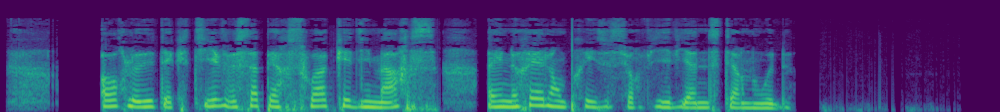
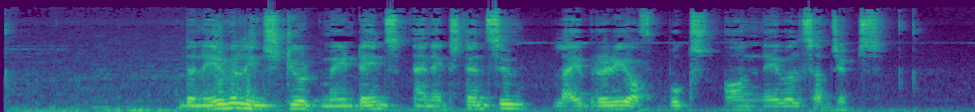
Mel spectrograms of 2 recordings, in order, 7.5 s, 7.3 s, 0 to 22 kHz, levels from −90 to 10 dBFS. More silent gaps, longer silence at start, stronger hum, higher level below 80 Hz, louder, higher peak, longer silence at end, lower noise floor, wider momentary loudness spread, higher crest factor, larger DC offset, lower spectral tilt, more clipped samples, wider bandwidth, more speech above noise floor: first, 0.45-0.74 s, 3.59-3.65 s vs none; about the same, 0.05 s vs 0.05 s; neither; about the same, -38 dBFS vs -36 dBFS; about the same, -14 LUFS vs -13 LUFS; about the same, -2 dBFS vs 0 dBFS; first, 1.55 s vs 0.7 s; first, -50 dBFS vs -43 dBFS; second, 10 LU vs 15 LU; about the same, 14 dB vs 14 dB; neither; first, -6 dB/octave vs -3.5 dB/octave; neither; second, 11.5 kHz vs 17 kHz; first, 36 dB vs 29 dB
